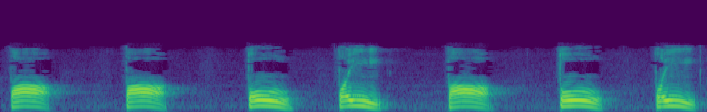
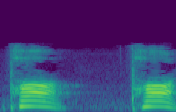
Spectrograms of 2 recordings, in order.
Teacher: فالطاء الفصيحة طاء مجهورة شديدة · Shown in: first take · هكذا طا طا، طو طي، طا طو طي، ولا يصح أن نقول طا طا.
